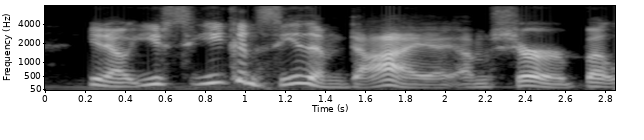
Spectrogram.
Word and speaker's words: Di: say his name because I was like di could also be D like D or something right like but um I like that uh I was able to remember how to pronounce it because of the next word being that he dies um but yeah so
